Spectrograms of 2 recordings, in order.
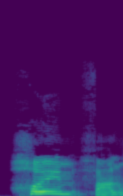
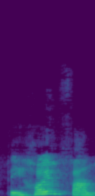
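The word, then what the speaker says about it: Homfun: But there's no E in the word, it's just H-O-M-F-U-N. That's how they've spelt it, but it's pronounced apparently Home Fun.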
